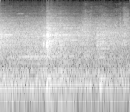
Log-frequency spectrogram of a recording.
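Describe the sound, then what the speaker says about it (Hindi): A passenger train on the Zakariya Express route rolls into Hyderabad Junction, steady rumble with rhythmic wheel clatter, loud and close from inside the coach. "ट्रेन हैदराबाद जंक्शन पहुंच गई है"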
